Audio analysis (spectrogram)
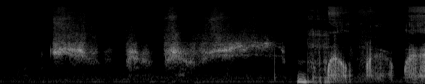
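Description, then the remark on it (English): A person imitates running water with their mouth: a few seconds of steady hissing and rushing breath noise, then several short, wetter gurgling bursts. “Here's the water noise.”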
